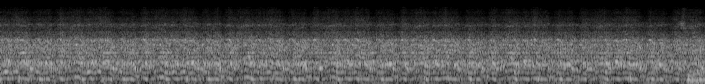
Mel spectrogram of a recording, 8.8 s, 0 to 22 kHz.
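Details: 2004 Ford 6.0 Powerstroke diesel, crank no start: steady slow cranking on weak batteries without catching, sounding as if missing; injectors not torqued by previous installer, crush washers leaking combustion pressure, low compression on some cylinders.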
